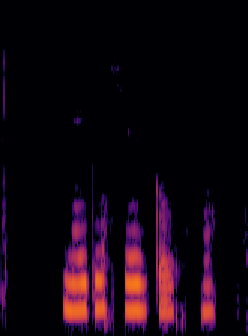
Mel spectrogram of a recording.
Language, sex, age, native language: Icelandic, female, 8, Icelandic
